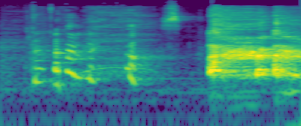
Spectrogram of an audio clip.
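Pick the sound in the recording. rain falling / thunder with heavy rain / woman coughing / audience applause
woman coughing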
